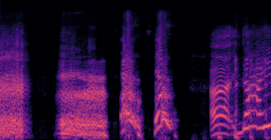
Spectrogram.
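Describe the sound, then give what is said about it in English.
A person vocally imitates a growling dog, making a series of rough growling and barking noises in several short, loud bursts. “No, fucking growling, dog, like, I had to learn the dog's language.”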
